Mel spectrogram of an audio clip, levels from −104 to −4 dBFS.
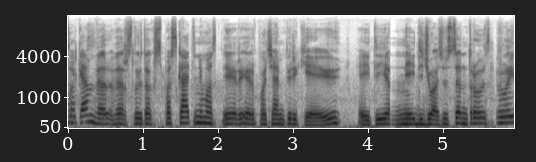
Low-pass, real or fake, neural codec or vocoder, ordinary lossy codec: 14.4 kHz; real; none; Opus, 64 kbps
